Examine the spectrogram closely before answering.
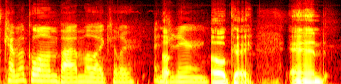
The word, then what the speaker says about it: biomolecular: say it correctly uh uh yeah chemical environment biomecular engineer did I say that right you butchered it say it again molecular guys chemical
